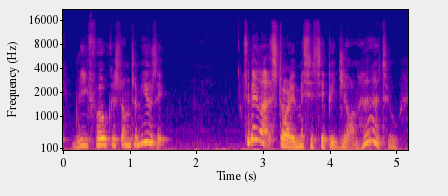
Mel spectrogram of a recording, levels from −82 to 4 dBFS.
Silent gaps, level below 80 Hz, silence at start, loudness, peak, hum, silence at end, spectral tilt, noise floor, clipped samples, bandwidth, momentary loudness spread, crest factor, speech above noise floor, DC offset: none; -44 dBFS; 0 s; -19 LUFS; -2 dBFS; none; 0 s; -6.5 dB/octave; -40 dBFS; under 0.1%; 16 kHz; 8 LU; 16 dB; 21 dB; under 0.1%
